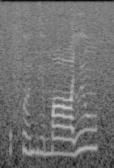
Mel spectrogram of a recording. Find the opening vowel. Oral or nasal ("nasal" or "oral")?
nasal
